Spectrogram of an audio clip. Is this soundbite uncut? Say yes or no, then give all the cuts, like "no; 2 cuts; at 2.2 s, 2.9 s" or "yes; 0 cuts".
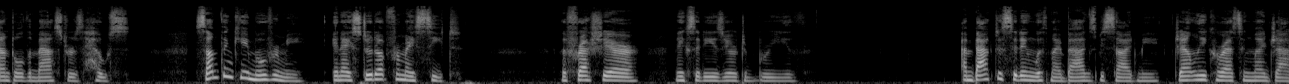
no; 3 cuts; at 1.9 s, 5.5 s, 11.7 s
